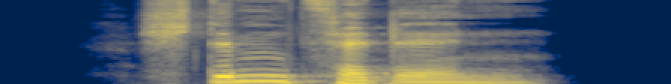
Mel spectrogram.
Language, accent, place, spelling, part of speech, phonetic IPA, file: German, Germany, Berlin, Stimmzetteln, noun, [ˈʃtɪmˌt͡sɛtl̩n], De-Stimmzetteln.ogg
- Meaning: dative plural of Stimmzettel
